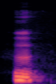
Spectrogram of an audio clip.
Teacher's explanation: The consonant is sort of between an F and an H.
